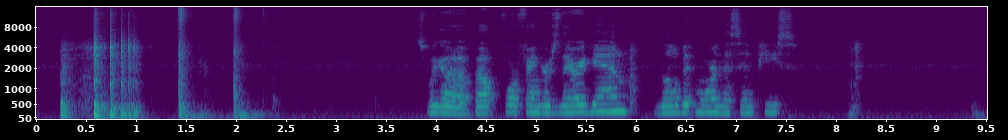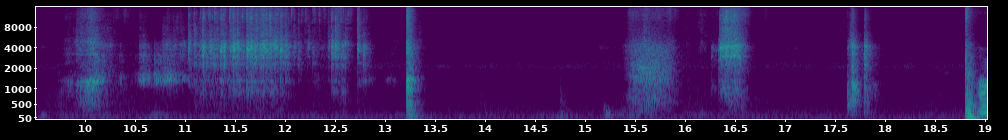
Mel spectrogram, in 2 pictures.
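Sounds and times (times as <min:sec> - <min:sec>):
dried corn kernels rattling: 0:09.8 - 0:12.9.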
